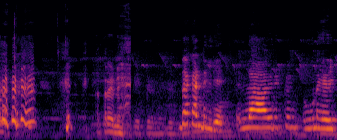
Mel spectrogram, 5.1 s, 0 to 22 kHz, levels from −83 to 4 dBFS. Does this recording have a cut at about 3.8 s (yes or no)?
no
